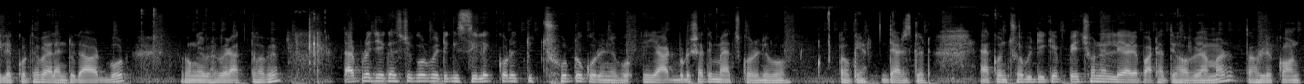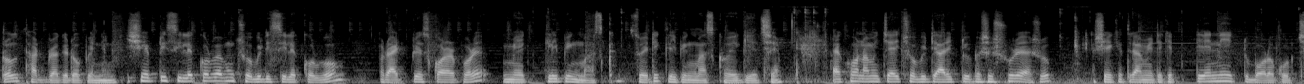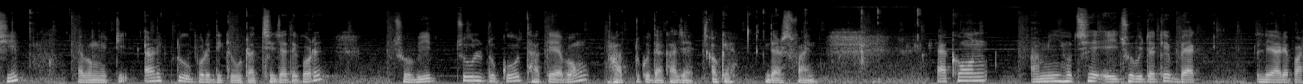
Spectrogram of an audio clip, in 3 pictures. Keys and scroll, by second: 13.5 ctrl+[, 27.8 shift+Up.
